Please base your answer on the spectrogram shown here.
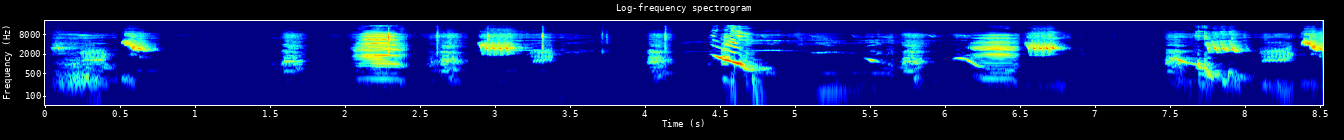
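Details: Common hill myna, natural whistling used as training audio to provoke pet mynas to sing: harsh rasping bursts mixed with sharp falling whistles and short chirps, in irregular bouts separated by silent gaps.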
